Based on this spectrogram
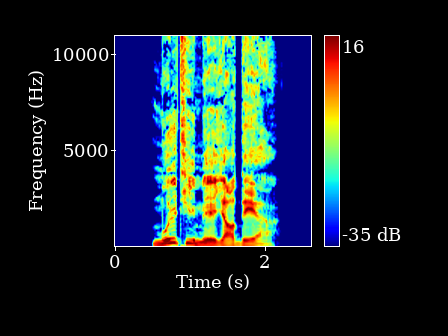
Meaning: multibillionaire
- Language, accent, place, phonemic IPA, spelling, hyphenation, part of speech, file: German, Germany, Berlin, /ˈmʊltimɪli̯aʁˌdɛːɐ̯/, Multimilliardär, Mul‧ti‧mil‧li‧ar‧där, noun, De-Multimilliardär.ogg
